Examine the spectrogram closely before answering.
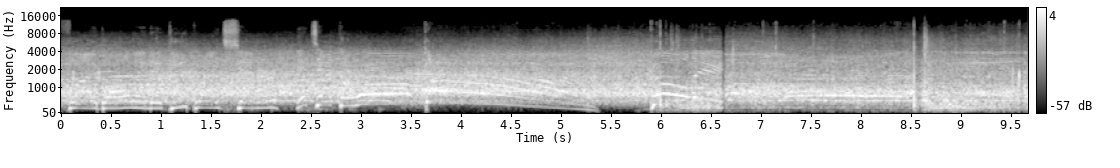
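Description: A large crowd in a stadium roars and cheers.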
